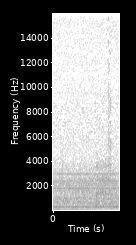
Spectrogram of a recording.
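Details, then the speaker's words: Old 486 computer, 4 MB RAM, 512 MB replacement hard drive, running: quiet steady whir with faint scratchy rustle like distant hedge clippers; normal hard drive seek noise. "i just imagine like some guy just like cutting the hedges outside i was like that's my hard drive working again"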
